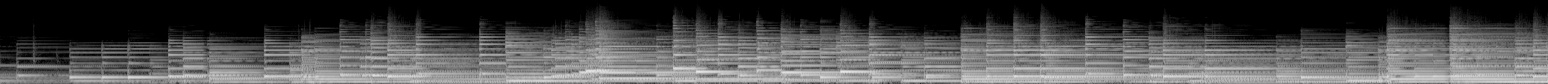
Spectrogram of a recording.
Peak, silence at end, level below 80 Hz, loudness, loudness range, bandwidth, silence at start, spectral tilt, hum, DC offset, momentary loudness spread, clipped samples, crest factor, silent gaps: -2 dBFS; 0 s; -40 dBFS; -13 LUFS; 3 LU; 10 kHz; 0 s; -7 dB/octave; none; under 0.1%; 7 LU; under 0.1%; 12 dB; none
